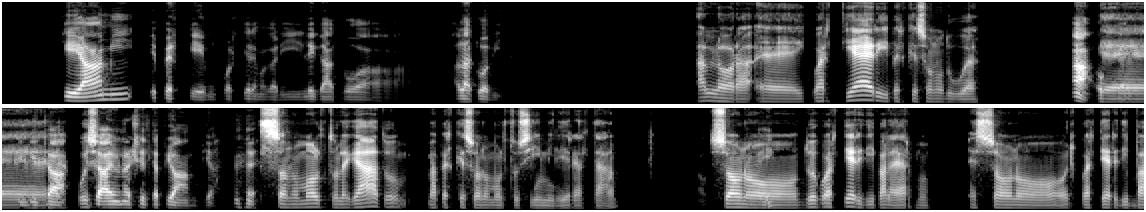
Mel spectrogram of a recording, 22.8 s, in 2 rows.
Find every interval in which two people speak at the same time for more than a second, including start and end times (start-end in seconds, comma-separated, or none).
10.9-12.5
